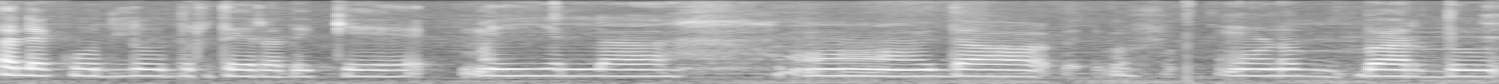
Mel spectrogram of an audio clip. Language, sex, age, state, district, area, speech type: Kannada, female, 45-60, Karnataka, Mysore, rural, spontaneous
